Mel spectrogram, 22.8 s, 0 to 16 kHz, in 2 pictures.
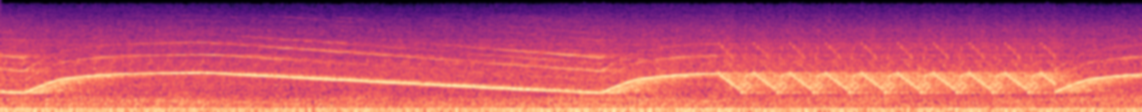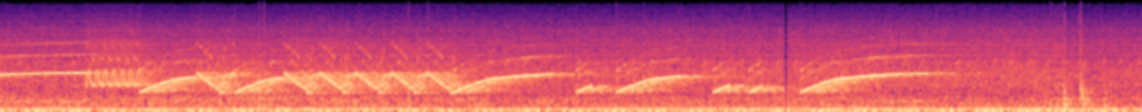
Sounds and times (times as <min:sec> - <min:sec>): Fire engine, fire truck (siren): 0:00.0 - 0:21.7.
